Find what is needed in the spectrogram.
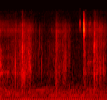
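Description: Footsteps of a person walking on dry dirt ground, a few soft steps.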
